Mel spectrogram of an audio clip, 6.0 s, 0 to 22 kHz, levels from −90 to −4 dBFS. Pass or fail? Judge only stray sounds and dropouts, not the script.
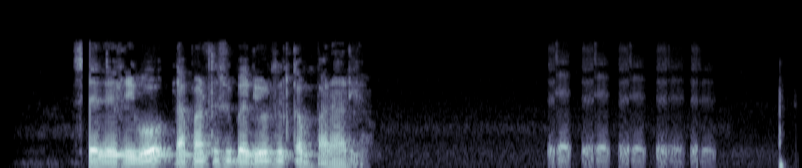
fail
